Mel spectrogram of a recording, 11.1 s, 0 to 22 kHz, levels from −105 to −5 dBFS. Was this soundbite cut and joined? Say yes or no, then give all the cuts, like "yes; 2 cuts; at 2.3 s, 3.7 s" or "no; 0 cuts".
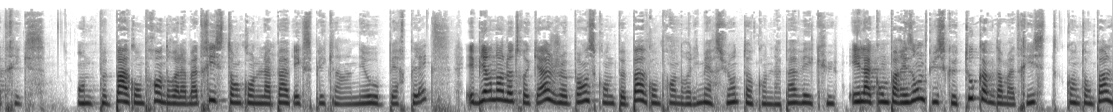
yes; 7 cuts; at 1.3 s, 2.9 s, 3.3 s, 4.6 s, 6.5 s, 8.4 s, 9.3 s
